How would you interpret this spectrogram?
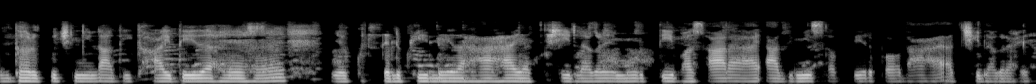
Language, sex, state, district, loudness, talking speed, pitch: Hindi, female, Bihar, Samastipur, -19 LUFS, 170 wpm, 145 Hz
